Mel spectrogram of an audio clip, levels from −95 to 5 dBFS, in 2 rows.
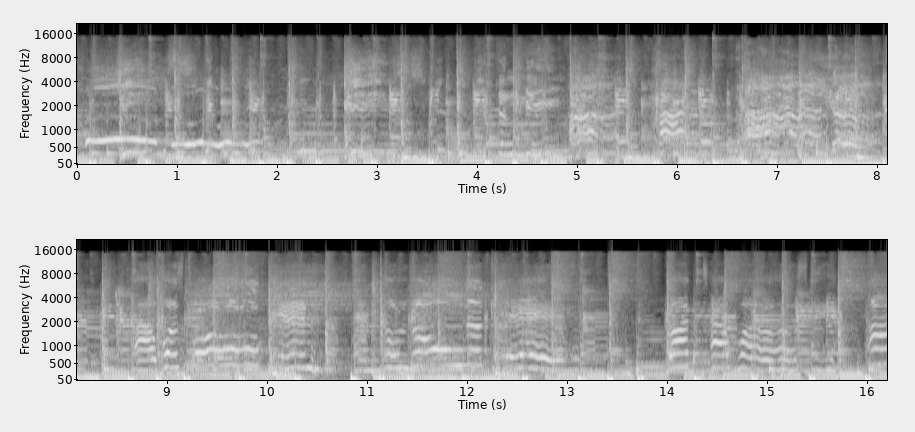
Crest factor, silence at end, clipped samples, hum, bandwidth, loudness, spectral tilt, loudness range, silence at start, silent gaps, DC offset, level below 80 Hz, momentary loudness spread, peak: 8 dB; 0 s; 0.4%; none; 16 kHz; -9 LUFS; -5 dB/octave; 2 LU; 0 s; none; under 0.1%; -14 dBFS; 4 LU; 0 dBFS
